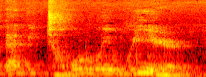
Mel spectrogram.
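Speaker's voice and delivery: high, drawn-out imitated disbelief; mock weirded-out guy. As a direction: stretch it out, imitating someone put off. Acted reaction of the weirded-out guy.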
